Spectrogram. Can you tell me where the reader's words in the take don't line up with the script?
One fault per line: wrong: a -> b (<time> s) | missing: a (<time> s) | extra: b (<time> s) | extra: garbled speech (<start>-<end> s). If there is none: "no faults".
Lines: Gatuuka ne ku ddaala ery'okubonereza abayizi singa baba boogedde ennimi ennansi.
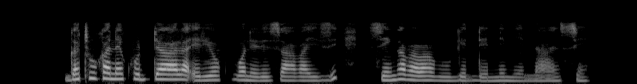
no faults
